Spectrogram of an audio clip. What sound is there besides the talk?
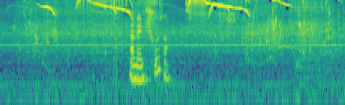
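dolphin signature whistle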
